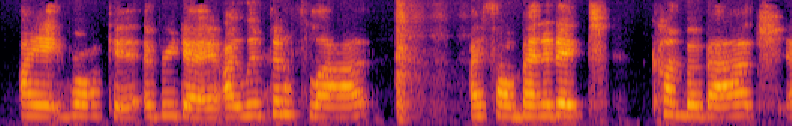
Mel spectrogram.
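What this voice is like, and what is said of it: Put-on British accent, faltering. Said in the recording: “I can't even do this accent anymore. I can't finish this joke.”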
